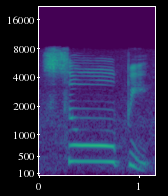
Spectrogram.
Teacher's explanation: এখানে ওকার তো এমনি দীর্ঘ পরে লুপ্ত থাকায় সোপি আরো বেশি টেনে বলতে হবে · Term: প্লুত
